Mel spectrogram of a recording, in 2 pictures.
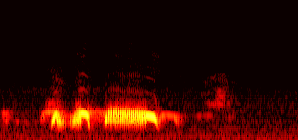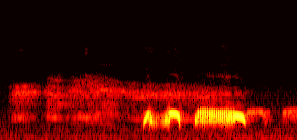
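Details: Spotted dove used as a decoy to draw wild doves to call; low hollow cooing phrases repeated about four seconds apart, each a stuttered pair of notes ending in a long coo, faint coos between.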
